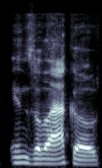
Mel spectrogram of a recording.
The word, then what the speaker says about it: Inzalaco: time, I've never actually asked you how to pronounce it. So I've been saying Inzalaco to myself, but then I read it and I was like, no, it's probably Inzalaco.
